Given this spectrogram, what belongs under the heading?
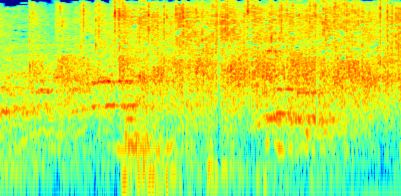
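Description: Street show audience clapping steadily and loudly throughout, a dense continuous applause at a close distance, with scattered voices mixed in.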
